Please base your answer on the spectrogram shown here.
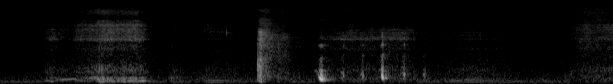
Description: Great Dane mix puppy deep asleep and sawing logs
